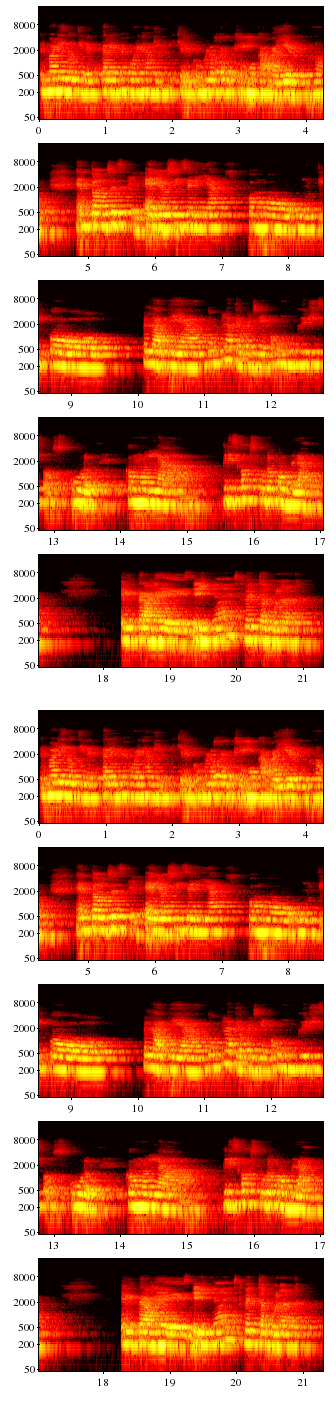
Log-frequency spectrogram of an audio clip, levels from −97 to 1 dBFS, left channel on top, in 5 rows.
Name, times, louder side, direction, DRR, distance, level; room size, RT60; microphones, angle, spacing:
voice 1, 0.0-5.5 5.8-6.9 7.4-9.4 10.1-13.6 14.1-15.1 15.5-16.9 18.3-19.4, equal, 60° left, -6 dB, 1.0 m, -27 dB
voice 2, 2.6-3.2 5.6-6.1 18.6-19.0 19.3-20.9, left 1 dB, 30° right, -3 dB, 0.6 m, -29 dB
2.7 x 2.5 x 3.5 m, 1.3 s
head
